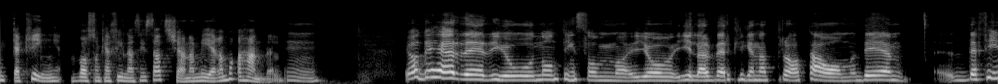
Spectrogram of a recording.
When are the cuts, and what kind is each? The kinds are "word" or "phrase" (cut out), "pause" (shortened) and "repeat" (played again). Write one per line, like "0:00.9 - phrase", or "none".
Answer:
none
